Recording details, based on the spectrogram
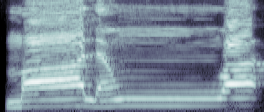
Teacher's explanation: یہاں تنوین میں ادغام یر معلوم ہو رہا ہے، لام کو ہم واو کے ساتھ ملا کر پڑھیں گے. یہاں ادغام یر معلوم اس لیے ہو رہا ہے کہ تنوین کے بعد حروف یر معلوم میں سے واو آ گیا ہے اور اس کو ہم غننے کے ساتھ پڑھیں گے.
